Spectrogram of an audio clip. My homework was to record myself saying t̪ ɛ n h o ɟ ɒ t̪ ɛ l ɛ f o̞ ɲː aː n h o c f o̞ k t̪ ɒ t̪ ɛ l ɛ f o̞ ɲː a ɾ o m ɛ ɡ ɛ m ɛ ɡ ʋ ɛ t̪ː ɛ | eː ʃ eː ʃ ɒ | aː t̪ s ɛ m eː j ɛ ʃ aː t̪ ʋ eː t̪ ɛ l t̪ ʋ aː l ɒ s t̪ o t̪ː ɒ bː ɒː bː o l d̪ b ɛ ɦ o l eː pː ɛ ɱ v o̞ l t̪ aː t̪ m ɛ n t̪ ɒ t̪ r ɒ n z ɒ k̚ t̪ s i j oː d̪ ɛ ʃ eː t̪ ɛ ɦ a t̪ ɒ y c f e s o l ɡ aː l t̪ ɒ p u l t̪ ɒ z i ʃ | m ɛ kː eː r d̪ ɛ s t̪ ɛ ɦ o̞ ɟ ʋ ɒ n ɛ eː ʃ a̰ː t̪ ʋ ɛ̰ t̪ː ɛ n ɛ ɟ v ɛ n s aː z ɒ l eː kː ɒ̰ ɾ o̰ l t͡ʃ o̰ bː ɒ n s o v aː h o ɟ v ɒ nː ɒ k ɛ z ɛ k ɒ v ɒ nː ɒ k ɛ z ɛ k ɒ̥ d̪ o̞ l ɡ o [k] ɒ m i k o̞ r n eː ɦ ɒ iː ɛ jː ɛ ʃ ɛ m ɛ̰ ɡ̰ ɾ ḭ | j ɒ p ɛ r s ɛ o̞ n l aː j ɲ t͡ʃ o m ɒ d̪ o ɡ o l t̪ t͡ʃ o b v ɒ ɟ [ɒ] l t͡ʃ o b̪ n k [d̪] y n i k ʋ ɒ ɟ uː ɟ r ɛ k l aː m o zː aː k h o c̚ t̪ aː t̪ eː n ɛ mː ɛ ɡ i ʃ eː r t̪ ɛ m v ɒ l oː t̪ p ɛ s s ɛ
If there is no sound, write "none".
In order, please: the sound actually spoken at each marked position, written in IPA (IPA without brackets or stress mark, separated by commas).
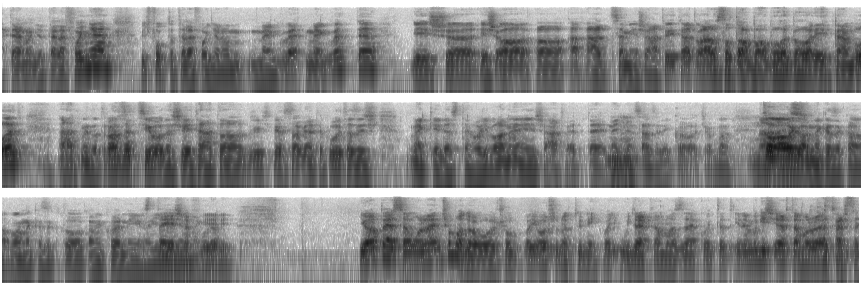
k, o, t̪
